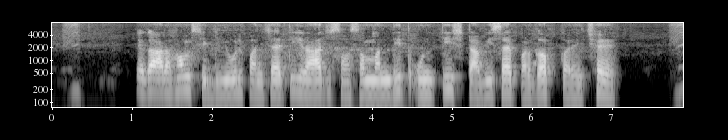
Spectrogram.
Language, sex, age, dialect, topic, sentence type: Maithili, male, 18-24, Bajjika, banking, statement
